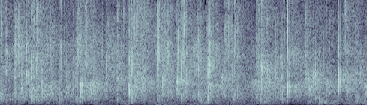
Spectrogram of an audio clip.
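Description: A hall audience at a World Cancer Day ceremony in a Bali hospital claps together, a dense, continuous patter of hands lasting throughout with faint voices mixed in.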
